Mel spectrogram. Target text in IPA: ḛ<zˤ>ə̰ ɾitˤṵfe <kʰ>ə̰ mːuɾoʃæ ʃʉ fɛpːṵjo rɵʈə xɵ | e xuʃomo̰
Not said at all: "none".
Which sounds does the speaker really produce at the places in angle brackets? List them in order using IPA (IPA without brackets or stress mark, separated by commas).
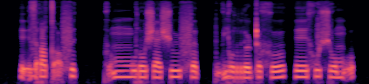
z, kː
